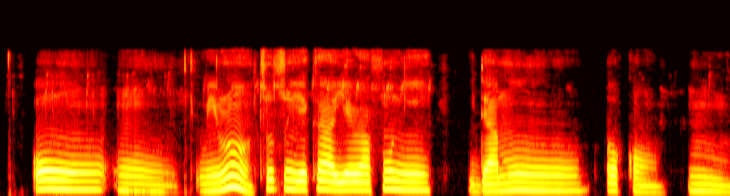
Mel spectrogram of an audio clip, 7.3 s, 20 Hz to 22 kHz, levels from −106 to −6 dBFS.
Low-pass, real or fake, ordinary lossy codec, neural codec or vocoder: none; real; none; none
